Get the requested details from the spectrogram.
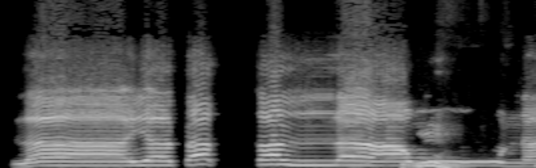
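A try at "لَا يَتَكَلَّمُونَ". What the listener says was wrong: La yatakallamu. Lamnya jangan panjang, Bu. Bu, jangan la yatakallamu. La ya kan pendek, nggak ada apa-apa.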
